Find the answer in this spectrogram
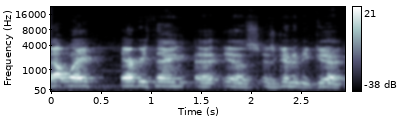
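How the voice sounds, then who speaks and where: Noticeable background noise surrounds a man whose voice sits high. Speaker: welding and fabrication YouTuber. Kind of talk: workshop tutorial. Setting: metal workshop. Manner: casual, many filler words; loud, yelling across the shop. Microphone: camera far away.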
